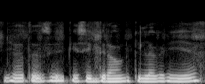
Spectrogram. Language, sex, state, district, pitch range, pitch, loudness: Hindi, male, Bihar, Patna, 140-150 Hz, 145 Hz, -13 LUFS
